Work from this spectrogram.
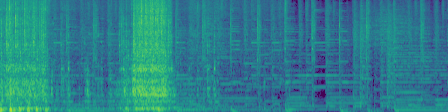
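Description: Sewing machine topstitching along the edge of a bear hoodie's hood, a loud close burst at the start and another around three seconds, then quieter mechanical ticks and hum as stitching slows.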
